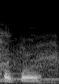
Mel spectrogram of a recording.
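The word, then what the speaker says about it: Citroën: pronounce Citron? Citron, All yeah.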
